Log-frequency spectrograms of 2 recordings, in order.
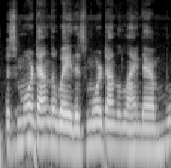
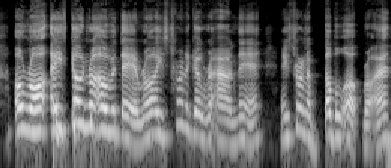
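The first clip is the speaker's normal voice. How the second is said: put-on Australian accent, pitched up; 5 semitones higher than usual. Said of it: "do an Australian accent".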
